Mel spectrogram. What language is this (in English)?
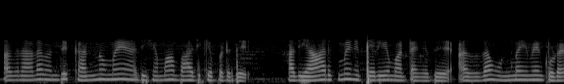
Tamil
